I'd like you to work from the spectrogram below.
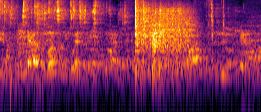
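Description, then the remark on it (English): Dice rattle and clatter, with a quick run of light hard clicks and one sharper knock midway as they tumble across a surface, fairly quiet. “Should I add a dice? Yeah. Let's add one anyway.”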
